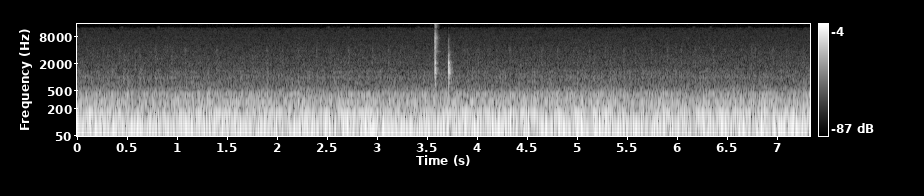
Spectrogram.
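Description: Quiet, low idle rumble with uneven, stumbling beats and no steady rhythm; this V6 is misfiring at idle, cause not yet known.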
